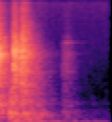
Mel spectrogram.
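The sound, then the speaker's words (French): A door being tried but found locked gives a short, loud burst of rattling and thumping from the handle and frame, then fades into quieter low noise. “Denis se retourne et veut ouvrir la porte. Mais elle est fermée à clé.”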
